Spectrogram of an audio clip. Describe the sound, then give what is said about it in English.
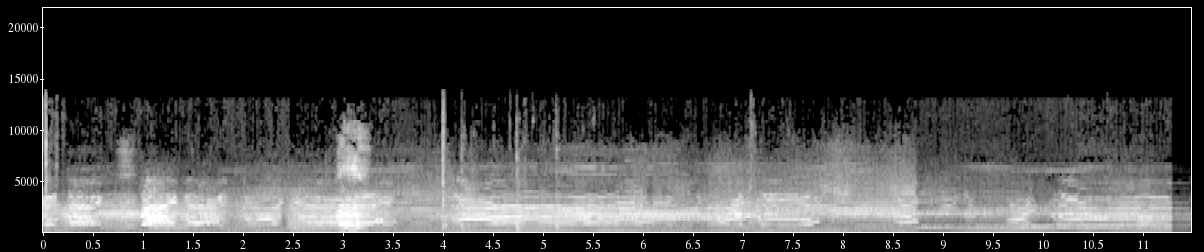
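Panicked screams of the crew of the damaged B-17 Mother and Country, spiralling down through the clouds, wail over a crackling radio heard aboard the Memphis Belle, high cries sliding up and down above a steady electronic hum and static that continue for several seconds. “The crew of the Memphis Belle listen to the screams. As the radio howls, Danny sits back sadly, closing his eyes.”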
